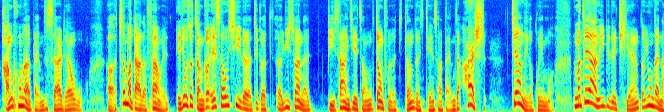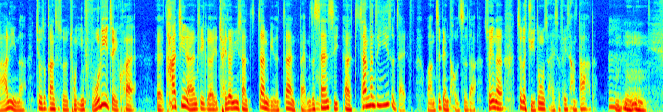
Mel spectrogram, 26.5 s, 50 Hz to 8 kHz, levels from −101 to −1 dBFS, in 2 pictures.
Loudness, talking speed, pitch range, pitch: -16 LUFS, 310 characters per minute, 115-175 Hz, 135 Hz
